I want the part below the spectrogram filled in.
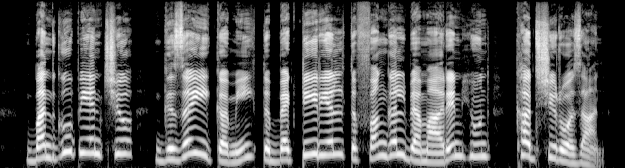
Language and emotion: Kashmiri, neutral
